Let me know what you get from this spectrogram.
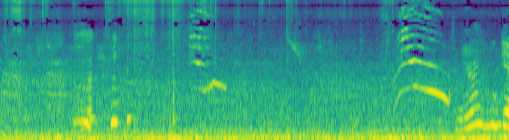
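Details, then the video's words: Street kittens in Istanbul calling for their mother: short, thin high meows and lower squeaky mews scattered through the stretch, with one long arched meow near the end, amid people talking in Turkish and low background noise. "Baby kittens living on the street meow for mother cat"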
